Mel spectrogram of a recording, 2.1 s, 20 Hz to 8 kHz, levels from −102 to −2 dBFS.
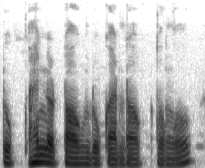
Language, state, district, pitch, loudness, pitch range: Kokborok, Tripura, Dhalai, 100 Hz, -17 LUFS, 95-115 Hz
